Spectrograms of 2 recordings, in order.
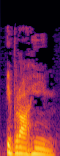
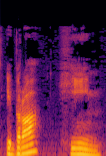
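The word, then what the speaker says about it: Ibrahim: Next word ibraim. So here notice here the ra followed by the al if once again it's a a long vow ibra not ibra ibra ibra and then ibraim.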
